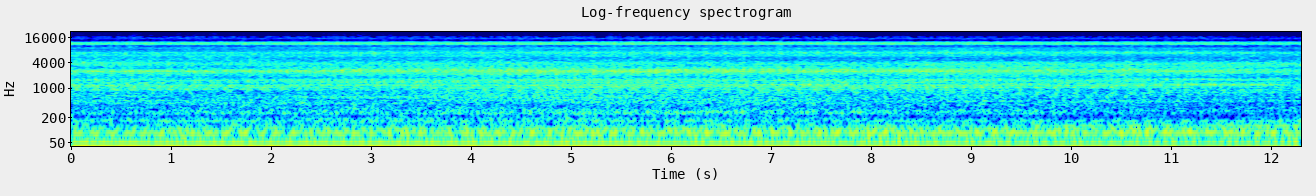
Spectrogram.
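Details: 1997 Ford F-250 XLT 7.3 Powerstroke diesel, 5-speed manual, 4x4, 69,713 miles, just started: steady idle with even clatter and smooth unchanging tone, no misses or knocks; engine sounds healthy.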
